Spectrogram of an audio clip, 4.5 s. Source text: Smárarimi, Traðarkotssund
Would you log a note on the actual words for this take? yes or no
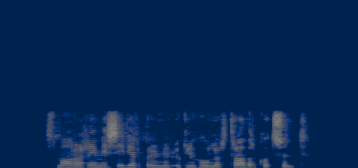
yes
